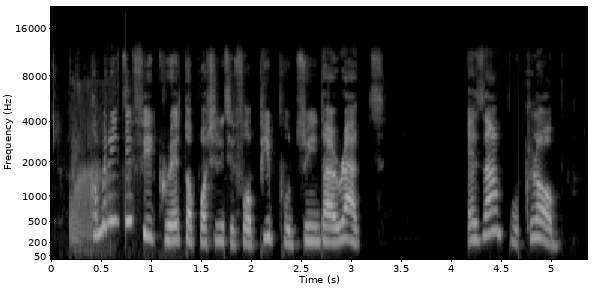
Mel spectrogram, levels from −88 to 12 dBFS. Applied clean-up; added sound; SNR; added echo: neural mask model RNNoise.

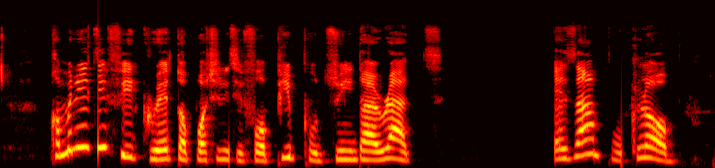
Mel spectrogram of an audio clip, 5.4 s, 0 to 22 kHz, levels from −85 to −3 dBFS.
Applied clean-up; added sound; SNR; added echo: none; none; none; none.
